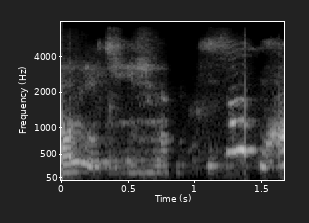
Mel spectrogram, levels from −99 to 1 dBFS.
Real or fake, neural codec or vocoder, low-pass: fake; codec, 16 kHz, 1 kbps, X-Codec, HuBERT features, trained on balanced general audio; 7.2 kHz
